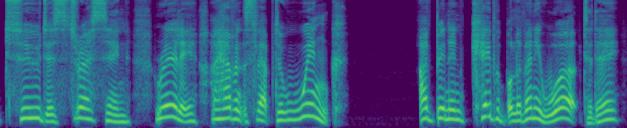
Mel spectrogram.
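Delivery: fretful, guilty young man, voiced high; distressed young man. Sandford distressed over the drowning.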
